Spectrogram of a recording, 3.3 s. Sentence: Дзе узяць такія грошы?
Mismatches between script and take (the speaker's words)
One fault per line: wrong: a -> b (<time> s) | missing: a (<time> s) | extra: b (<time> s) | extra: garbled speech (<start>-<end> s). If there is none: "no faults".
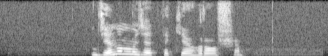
extra: нам (1.2 s)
